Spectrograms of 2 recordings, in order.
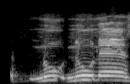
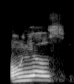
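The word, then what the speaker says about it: Muñoz: Nunez that played for the Bengals. Munoz? Unos, yeah, so I said his name wrong.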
